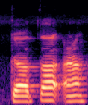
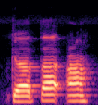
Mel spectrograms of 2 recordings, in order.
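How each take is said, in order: Both takes have the same delivery.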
